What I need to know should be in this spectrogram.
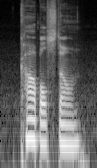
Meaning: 1. A rounded stone from a river bed, fit for use as ballast in ships and for paving roads 2. Cobblestones viewed as a building or paving material
- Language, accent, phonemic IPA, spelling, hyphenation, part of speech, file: English, US, /ˈkɑbl̩ˌstoʊn/, cobblestone, cob‧ble‧stone, noun, En-us-cobblestone.ogg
